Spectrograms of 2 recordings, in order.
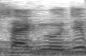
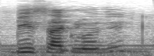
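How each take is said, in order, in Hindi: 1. इस शब्द की शुरुआत s ध्वनि से होती है। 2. इस शब्द की शुरुआत p ध्वनि से होती है। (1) "हम लोग तो साइकोलॉजी बोलते हैं" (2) "ऐसा तो नहीं बोलते"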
